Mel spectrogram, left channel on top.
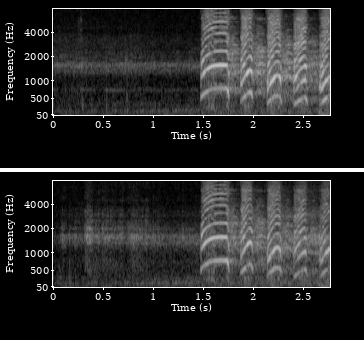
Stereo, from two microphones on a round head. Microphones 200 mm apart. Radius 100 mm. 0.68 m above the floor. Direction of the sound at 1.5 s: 5° right (ahead or behind).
